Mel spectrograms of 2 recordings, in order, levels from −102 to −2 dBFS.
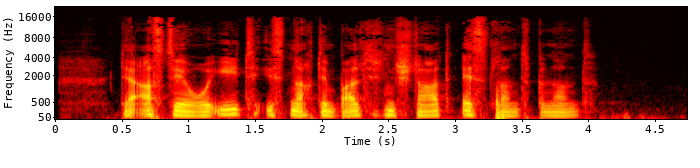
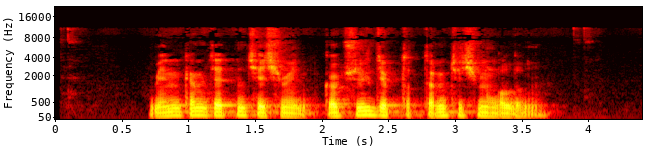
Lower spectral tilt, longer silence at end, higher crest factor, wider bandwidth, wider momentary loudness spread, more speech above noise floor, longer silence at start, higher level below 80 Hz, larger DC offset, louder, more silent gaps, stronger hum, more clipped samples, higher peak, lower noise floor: about the same, -6 dB/octave vs -6.5 dB/octave; second, 0.45 s vs 0.7 s; about the same, 20 dB vs 20 dB; first, 16 kHz vs 11.5 kHz; about the same, 8 LU vs 7 LU; second, 32 dB vs 49 dB; second, 0.5 s vs 0.7 s; second, -52 dBFS vs -46 dBFS; neither; second, -35 LUFS vs -29 LUFS; neither; neither; neither; second, -14 dBFS vs -10 dBFS; second, -66 dBFS vs -77 dBFS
